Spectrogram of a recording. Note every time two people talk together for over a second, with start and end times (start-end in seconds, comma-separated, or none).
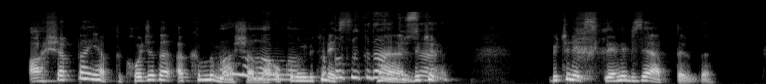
2.2-4.5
